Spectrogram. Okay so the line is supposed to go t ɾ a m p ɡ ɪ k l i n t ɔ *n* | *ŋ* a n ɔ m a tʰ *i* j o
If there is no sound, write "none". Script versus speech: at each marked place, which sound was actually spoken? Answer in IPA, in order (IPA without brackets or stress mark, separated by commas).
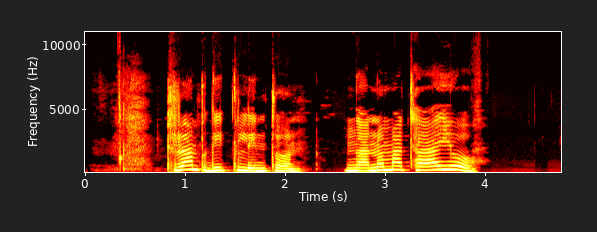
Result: n, ŋ, a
